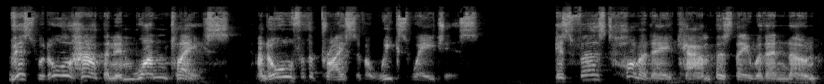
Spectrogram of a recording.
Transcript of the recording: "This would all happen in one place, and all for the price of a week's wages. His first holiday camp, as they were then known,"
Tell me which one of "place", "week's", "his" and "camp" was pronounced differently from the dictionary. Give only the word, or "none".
none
